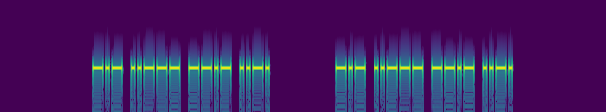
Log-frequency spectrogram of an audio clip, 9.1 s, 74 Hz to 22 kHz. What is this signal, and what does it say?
Morse code, heard as a keyed tone, about 25 wpm, 700 Hz. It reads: K2QF K2QF
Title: USA Call Signs - 4 Characters - Repeated 2x - 25wpm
